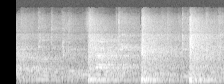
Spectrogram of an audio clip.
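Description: A ball bouncing on a hardwood gym floor three times, about a second apart, each bounce echoing briefly in the large hall, with voices murmuring.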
